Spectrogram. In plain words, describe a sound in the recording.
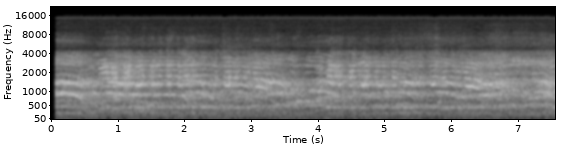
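A crowd of men shout and cheer nearby.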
